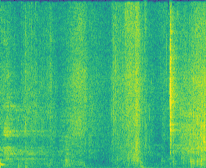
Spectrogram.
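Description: Faint handling noise from a plastic-sleeved packet being moved on a desk: a soft rustle, then a few light taps near the end.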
